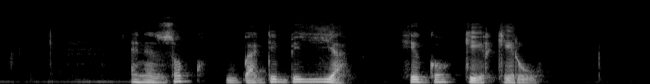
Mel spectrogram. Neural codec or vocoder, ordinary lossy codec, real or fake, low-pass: none; Opus, 32 kbps; real; 7.2 kHz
